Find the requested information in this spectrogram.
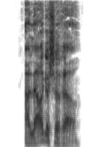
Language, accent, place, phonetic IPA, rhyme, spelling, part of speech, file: German, Germany, Berlin, [ˌaˈlɛʁɡɪʃəʁɐ], -ɛʁɡɪʃəʁɐ, allergischerer, adjective, De-allergischerer.ogg
- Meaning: inflection of allergisch: 1. strong/mixed nominative masculine singular comparative degree 2. strong genitive/dative feminine singular comparative degree 3. strong genitive plural comparative degree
